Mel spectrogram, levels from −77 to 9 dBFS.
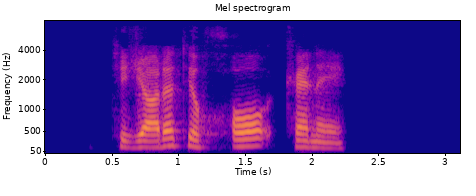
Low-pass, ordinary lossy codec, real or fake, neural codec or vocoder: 7.2 kHz; AAC, 32 kbps; fake; codec, 16 kHz, 1 kbps, X-Codec, WavLM features, trained on Multilingual LibriSpeech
